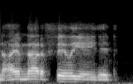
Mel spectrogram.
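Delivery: ordinary talk, nothing marked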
